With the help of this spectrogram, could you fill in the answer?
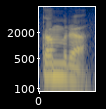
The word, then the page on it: kamaraa: Hindi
